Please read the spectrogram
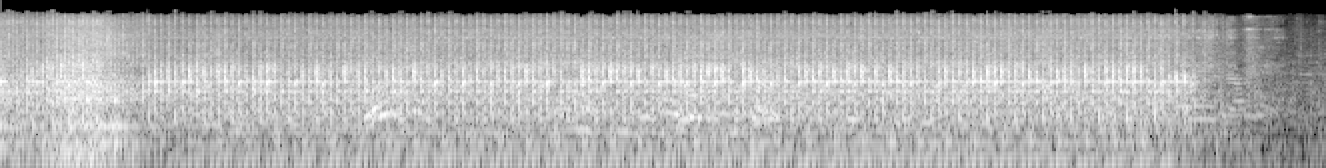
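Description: Canal boat engine idling with an even, rapid beat and a steady whine, driving a newly fitted PowerTwist Plus link V-belt. About seven and a half seconds in it is shut off and the sound stops suddenly.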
